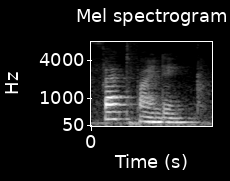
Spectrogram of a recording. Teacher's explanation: So we don't omit it, and we don't make it especially clear. Instead, there is probably a small T gesture in which the tip of the tongue moves up slightly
